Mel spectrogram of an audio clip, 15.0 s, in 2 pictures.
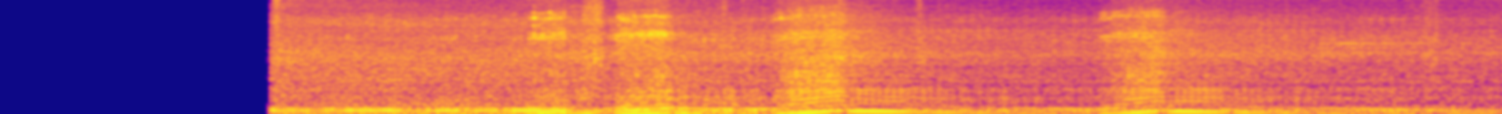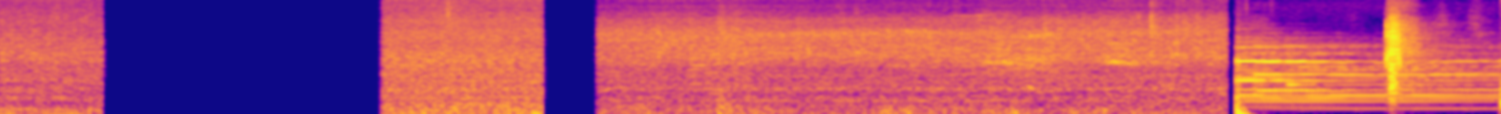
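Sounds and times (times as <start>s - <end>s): car engine revving: 1.4s - 8.0s.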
